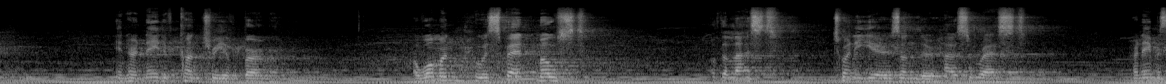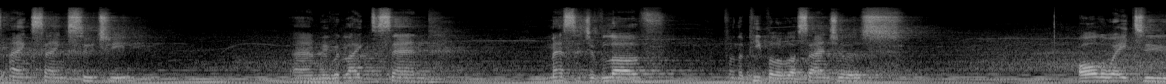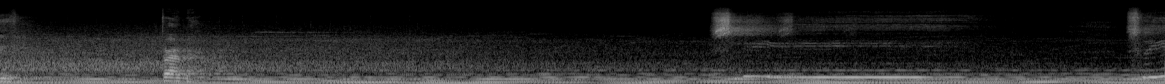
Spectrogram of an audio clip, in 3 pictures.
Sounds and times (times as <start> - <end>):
Music: 0.0 - 34.9
Speech: 1.2 - 3.0, 4.2 - 5.9, 7.1 - 7.8, 8.4 - 10.4, 11.3 - 13.1, 14.6 - 16.2, 17.1 - 20.8, 22.4 - 23.6, 24.9 - 25.4.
